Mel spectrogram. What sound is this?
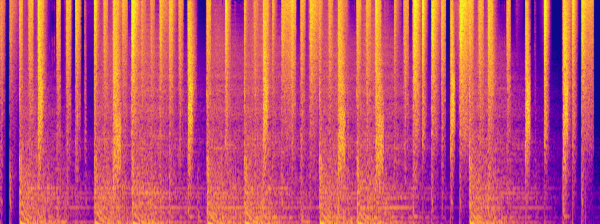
Noisy analog drum loop made with a distorded kick/snare, the stab is made using a Minimoog with soft reverb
